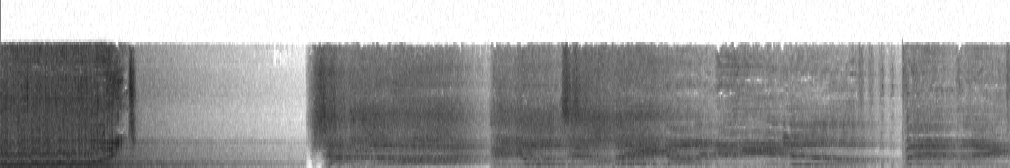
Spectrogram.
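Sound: loud scream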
